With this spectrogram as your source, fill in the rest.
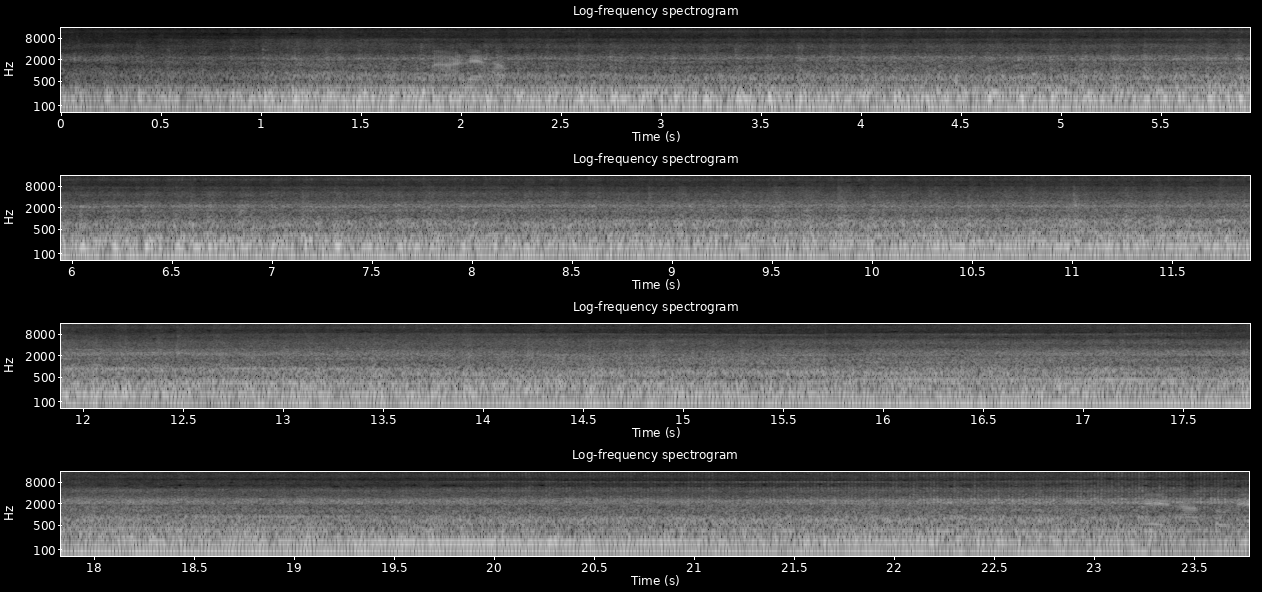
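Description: A combine harvester's cutter and threshing parts clatter and whir.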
